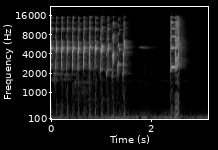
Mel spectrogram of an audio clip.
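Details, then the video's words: Lovebird calling to companions in a ngetik ngekek style: a fast train of sharp, high ticking chirps, about a dozen in a second and a half, then a pause and one harsh, noisy burst. "suara lovebird ngetik ngekek dan memanggil kawan"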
